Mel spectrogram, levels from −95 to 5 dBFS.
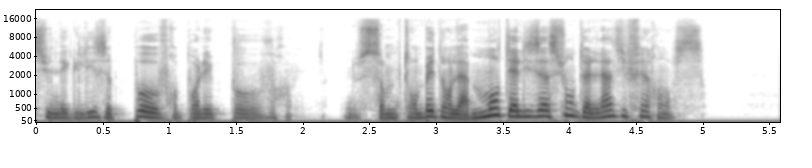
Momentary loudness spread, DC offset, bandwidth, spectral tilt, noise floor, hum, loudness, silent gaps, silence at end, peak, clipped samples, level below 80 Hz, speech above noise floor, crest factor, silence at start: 18 LU; 0.9%; 16 kHz; -6.5 dB/octave; -78 dBFS; none; -25 LUFS; none; 0.6 s; -8 dBFS; under 0.1%; -48 dBFS; 53 dB; 18 dB; 0 s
